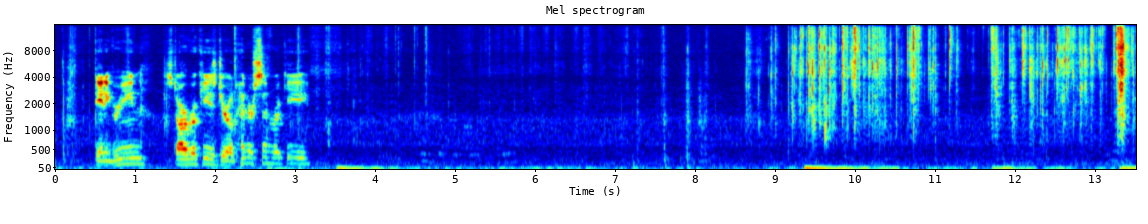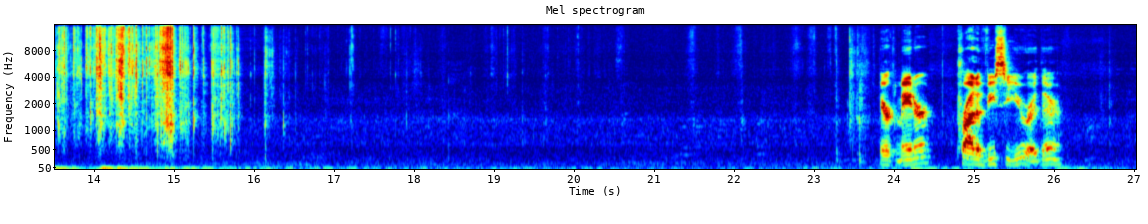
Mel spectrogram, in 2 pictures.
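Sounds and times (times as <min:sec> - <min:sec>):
foil wrapper tearing and crinkling: 0:08.6 - 0:16.6.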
